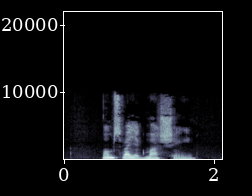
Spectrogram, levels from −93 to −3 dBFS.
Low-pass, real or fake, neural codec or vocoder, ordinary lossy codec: 9.9 kHz; real; none; AAC, 48 kbps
